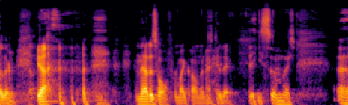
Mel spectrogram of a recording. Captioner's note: laughs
